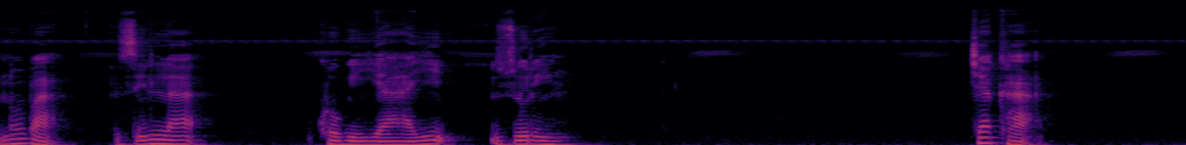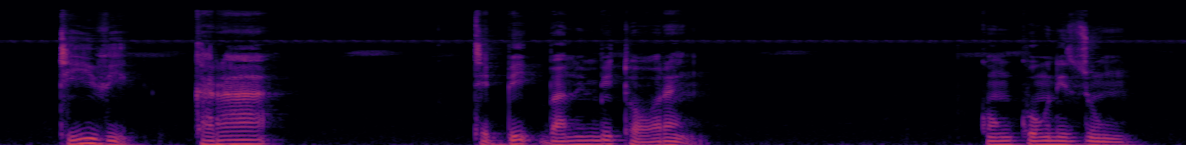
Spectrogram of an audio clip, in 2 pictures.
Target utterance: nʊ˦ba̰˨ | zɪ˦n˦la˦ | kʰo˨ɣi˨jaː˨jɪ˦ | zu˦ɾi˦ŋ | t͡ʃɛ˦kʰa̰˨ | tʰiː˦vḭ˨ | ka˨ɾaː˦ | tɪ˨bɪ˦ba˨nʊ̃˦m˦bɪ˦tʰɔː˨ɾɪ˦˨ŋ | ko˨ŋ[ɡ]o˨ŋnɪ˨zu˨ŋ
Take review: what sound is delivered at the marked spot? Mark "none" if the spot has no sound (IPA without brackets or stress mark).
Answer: k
